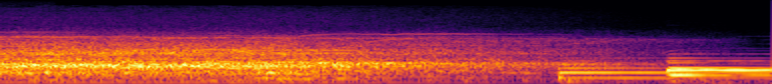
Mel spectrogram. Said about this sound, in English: We were cheering for ourselves as a country after having gotten sucker punched. And it felt so good to hear people cheer for our country.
